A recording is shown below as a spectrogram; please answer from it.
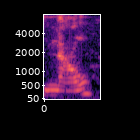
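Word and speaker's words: não: The word for no is now, N-A-O.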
